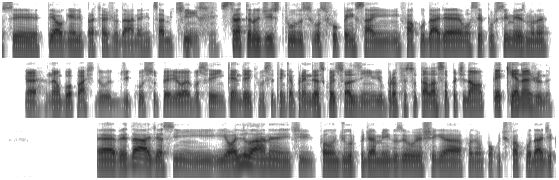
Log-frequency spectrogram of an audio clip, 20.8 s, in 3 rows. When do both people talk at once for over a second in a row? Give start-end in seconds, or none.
none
